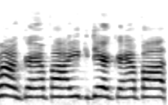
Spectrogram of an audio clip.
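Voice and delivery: very high, twangy backwoods screaming. Retelling a scene where a family screams at grandpa: imitating twangy backwoods screaming. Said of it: "they are so twangy and scary and backwoods".

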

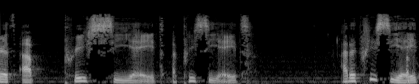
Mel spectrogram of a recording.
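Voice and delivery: appreciate said slowly, British pronunciation. Trying out a word for the other speaker: British accent. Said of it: "enunciating this Britishly".

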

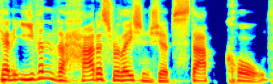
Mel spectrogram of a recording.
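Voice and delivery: plain

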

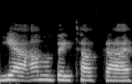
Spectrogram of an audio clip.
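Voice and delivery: ordinary delivery

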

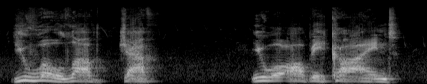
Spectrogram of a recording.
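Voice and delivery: furious raging shout, high and rough. Playing a raging character at the stage edge, shouting at the kids. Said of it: "start shouting at them like".

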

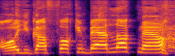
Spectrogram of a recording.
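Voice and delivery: put-on thick New York Italian accent. Retelling a story, the speaker quotes a woman reacting to an opened umbrella in a heavy New York Italian accent. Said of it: "that New York City kind of like heavy Italian accent".

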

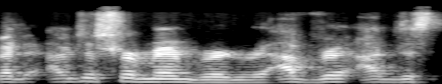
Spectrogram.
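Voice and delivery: words breaking into laughter while talking. Remembering a similar mix-up of their own: laughing while talking. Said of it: "I'm sorry laughing".

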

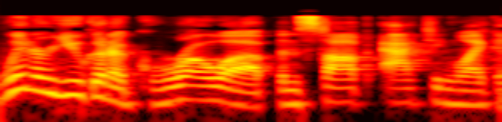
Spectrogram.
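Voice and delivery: ordinary talk

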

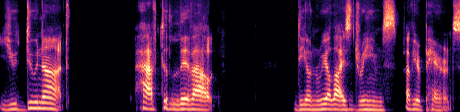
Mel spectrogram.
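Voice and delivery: very slow, deliberate delivery, each word weighed. A speaker addresses people who need to hear this, speaking really slowly. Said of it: "this I'm going to say really slowly".

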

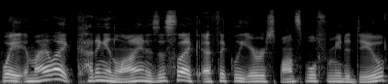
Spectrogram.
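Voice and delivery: ordinary talk

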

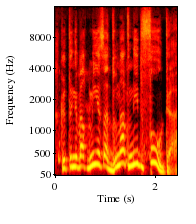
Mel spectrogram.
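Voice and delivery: put-on Russian accent, pitched very high. Joking about a volleyball rolling in as a character: Russian accent as Wilson. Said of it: "Russian volleyball Wilson".

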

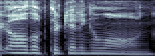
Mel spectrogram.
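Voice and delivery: acted fond, doting, motherly tone. Retelling how mom reacts when he and dad laugh: imitating mom's doting tone. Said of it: "She's like".

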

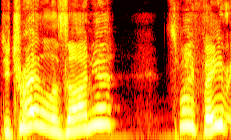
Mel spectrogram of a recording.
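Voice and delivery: awkward voice, pitched way up high. Acting out a sweaty buffet carver asking about lasagna: imitating an awkward carving-station worker.

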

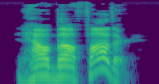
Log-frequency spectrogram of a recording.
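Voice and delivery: ordinary delivery

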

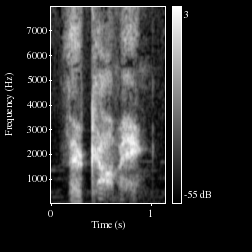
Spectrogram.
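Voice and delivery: whispered, breathy, hushed parrot voice. Reading a story where the parrot whispers: parrot whisper. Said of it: "This is my parrot whisper".

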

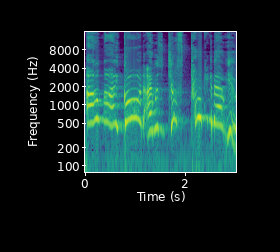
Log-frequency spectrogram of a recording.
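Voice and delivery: bad, butchered Australian accent, very high, slow. Recalling running into Shelley on the beach path, bad Australian accent as Shelley. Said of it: "She's got an Australian accent. I just butchered it".

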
